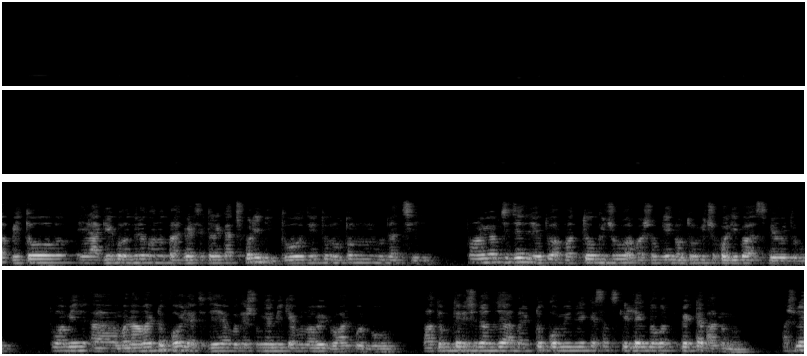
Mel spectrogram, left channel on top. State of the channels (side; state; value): left; silent; 58 dB below the other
